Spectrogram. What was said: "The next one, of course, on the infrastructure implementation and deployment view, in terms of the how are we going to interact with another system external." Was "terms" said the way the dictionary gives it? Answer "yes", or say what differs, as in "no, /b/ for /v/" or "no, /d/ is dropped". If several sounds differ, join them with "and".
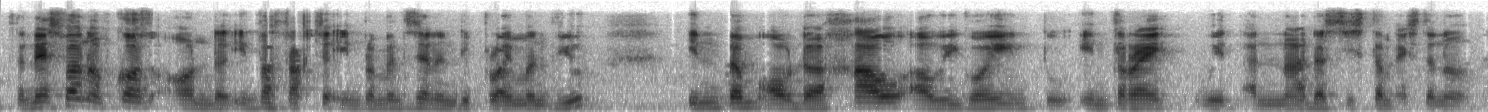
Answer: no, /z/ is dropped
